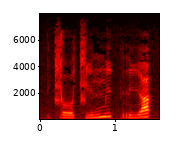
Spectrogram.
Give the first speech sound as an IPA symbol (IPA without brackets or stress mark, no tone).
t͡ɕ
